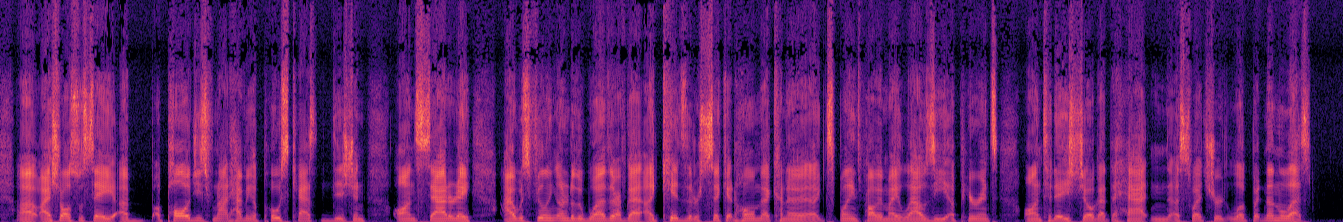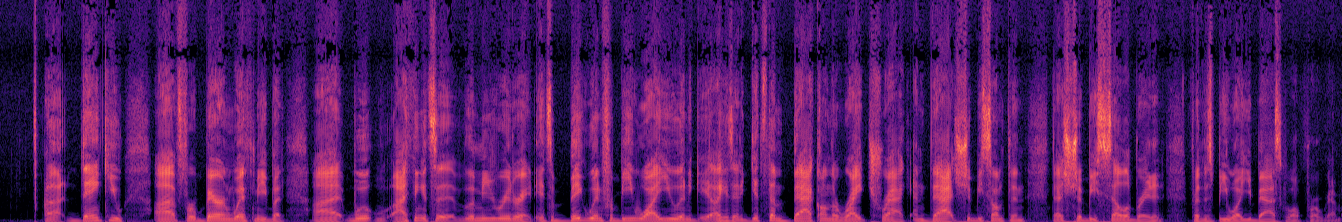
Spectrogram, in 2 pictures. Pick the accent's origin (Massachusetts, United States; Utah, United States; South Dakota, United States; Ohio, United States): Utah, United States; Orem; I was born and raised here.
